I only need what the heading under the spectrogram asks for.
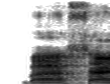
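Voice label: "basal", Malay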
